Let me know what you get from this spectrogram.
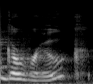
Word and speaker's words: Garruk: I mean, I say Garruk, but you can say it wrong if you want. It's fine.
